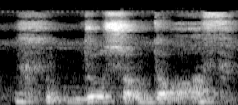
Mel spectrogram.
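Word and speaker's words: Düsseldorf: Dusseldorf.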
